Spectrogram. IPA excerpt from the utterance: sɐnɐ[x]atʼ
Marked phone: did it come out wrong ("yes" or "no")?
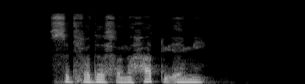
yes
